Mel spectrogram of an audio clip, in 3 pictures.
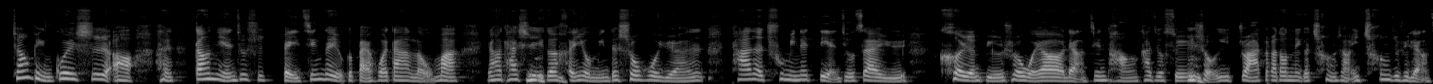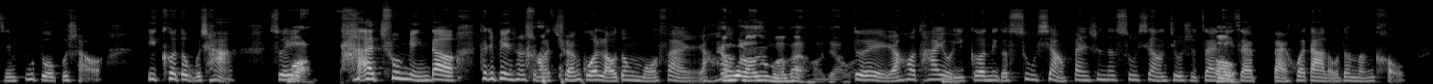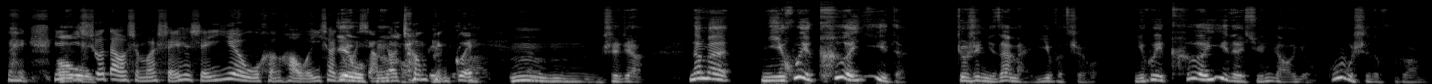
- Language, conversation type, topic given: Chinese, podcast, 你有哪件衣服背后有故事吗？
- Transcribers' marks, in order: laughing while speaking: "他"; laugh; chuckle; laughing while speaking: "张秉贵"; other background noise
